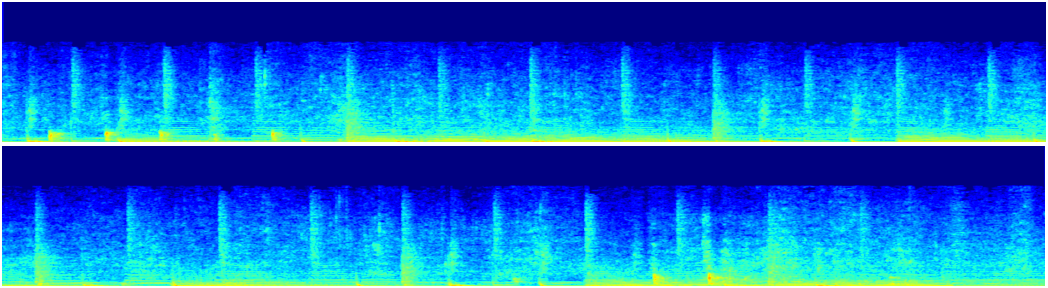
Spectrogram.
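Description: Background music with a bass line, over a wooden spoon stirring minced meat that is frying in a pan, with scattered scraping clicks.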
